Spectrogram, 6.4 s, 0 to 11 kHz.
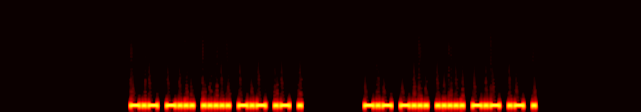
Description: Morse code, heard as a keyed tone, about 40 wpm, 700 Hz. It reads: KB5KAE KB5KAE
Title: USA Call Signs - 6 Characters - Repeated 2x - 40wpm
